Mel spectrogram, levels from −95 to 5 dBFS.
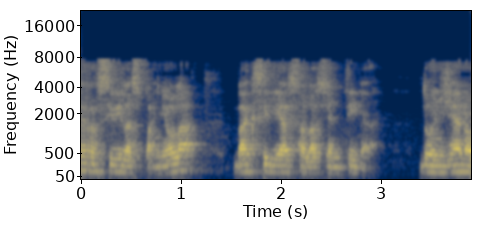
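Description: At 0.54 s, just after "guerra civil", and again at 1.82 s, the speech shows concealed Bluetooth headset packet loss. Each gap is about 7.5 ms, which fits one lost mSBC frame on the headset link. The receiver filled each hole by repeating the best-matching stretch of the preceding waveform, so both events are nearly hidden rather than a buzzy held tone, with the light grain of the mSBC codec on louder sounds.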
